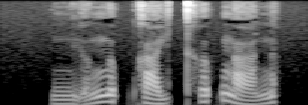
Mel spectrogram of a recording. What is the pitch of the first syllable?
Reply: rising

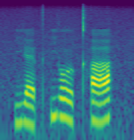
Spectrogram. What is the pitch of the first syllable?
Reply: low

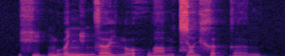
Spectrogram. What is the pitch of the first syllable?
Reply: low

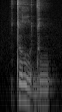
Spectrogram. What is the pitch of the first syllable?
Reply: high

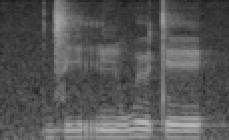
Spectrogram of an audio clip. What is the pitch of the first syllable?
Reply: low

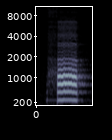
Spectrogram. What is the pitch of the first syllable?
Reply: high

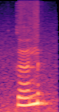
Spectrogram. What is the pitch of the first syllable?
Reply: rising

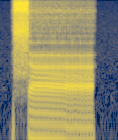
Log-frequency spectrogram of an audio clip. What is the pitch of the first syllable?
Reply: low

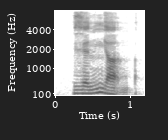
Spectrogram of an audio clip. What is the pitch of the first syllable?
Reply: rising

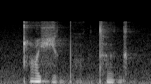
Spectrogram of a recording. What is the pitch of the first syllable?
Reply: high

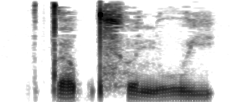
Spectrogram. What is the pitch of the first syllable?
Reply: rising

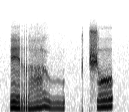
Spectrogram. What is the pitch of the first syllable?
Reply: low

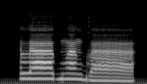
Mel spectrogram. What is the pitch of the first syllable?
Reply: high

